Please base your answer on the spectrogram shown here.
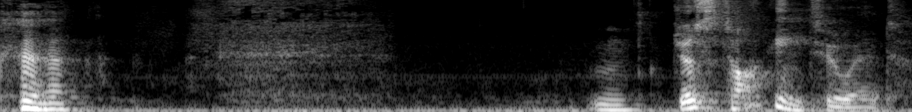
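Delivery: understated sheepish mumble; embarrassed mumble. A narrator's reading. Hiccup owns up to Fish Legs, mildly embarrassed. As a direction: admit it with mild embarrassment. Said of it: "mumbled Hiccup, very embarrassed".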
